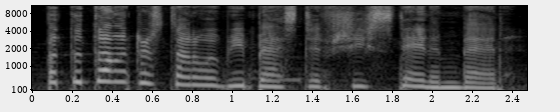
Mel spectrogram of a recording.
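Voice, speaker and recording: A man voicing a considerate, sensible female pony in a storybook reading, gentle and explanatory. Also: extremely high pitch, sing-song, fast talker, faint music behind, voice pushed up. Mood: careful, sympathetic. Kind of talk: dramatised storybook fan fiction reading.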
